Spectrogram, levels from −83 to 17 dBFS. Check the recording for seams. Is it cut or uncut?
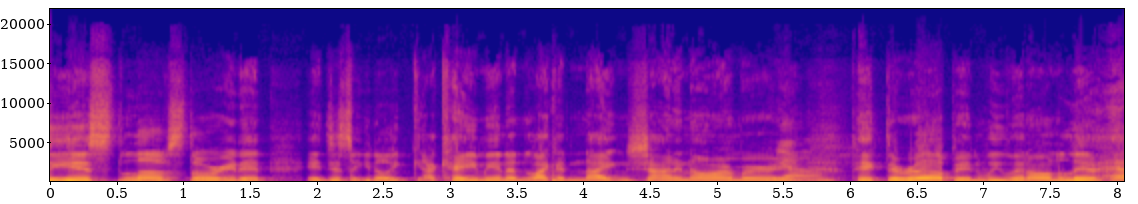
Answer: cut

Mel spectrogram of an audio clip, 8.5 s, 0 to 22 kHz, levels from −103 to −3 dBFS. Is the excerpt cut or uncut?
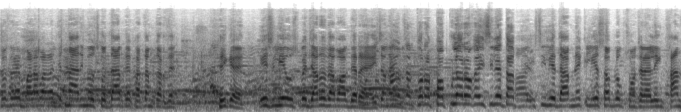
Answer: uncut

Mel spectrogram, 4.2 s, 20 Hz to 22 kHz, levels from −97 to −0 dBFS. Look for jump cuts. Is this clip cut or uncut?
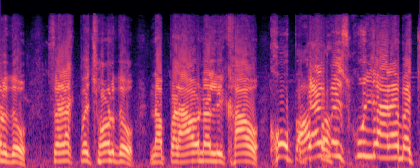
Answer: cut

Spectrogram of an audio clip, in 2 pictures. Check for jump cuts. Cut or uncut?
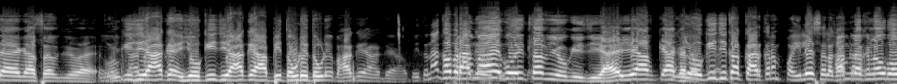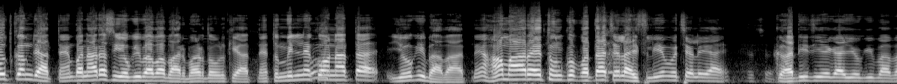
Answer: uncut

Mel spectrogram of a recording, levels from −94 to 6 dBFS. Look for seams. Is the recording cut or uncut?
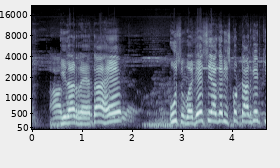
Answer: uncut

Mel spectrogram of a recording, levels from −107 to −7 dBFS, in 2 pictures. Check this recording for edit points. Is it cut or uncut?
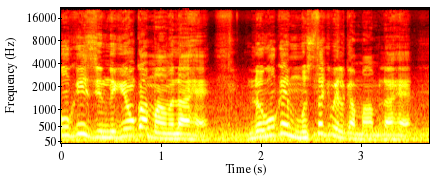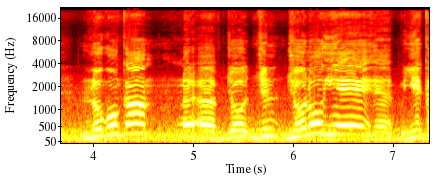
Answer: uncut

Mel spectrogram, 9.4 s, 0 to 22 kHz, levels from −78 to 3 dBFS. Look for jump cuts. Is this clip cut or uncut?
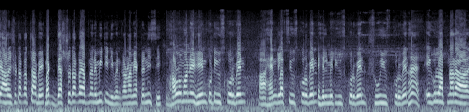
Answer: cut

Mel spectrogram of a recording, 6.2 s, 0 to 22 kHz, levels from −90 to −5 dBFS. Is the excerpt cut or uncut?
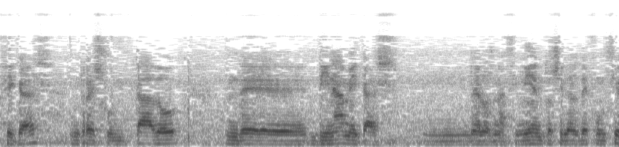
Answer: uncut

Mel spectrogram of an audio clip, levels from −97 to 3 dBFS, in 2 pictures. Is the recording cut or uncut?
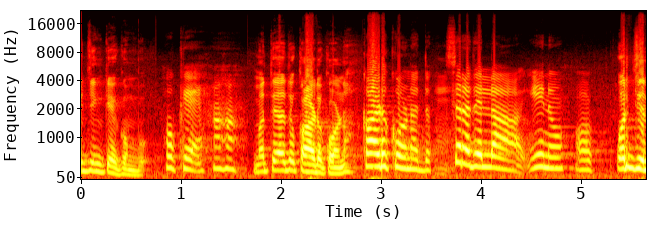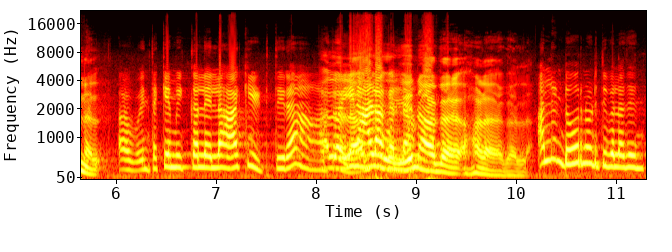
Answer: uncut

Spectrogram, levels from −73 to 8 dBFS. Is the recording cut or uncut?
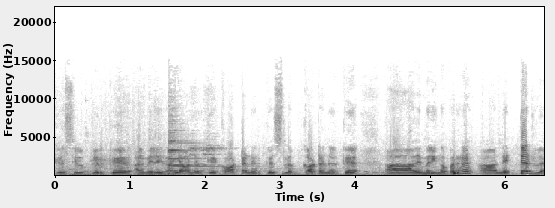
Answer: cut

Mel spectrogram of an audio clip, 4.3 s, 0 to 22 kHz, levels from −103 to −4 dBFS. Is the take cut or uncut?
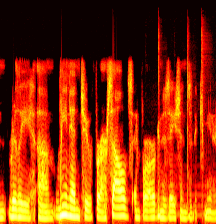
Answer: uncut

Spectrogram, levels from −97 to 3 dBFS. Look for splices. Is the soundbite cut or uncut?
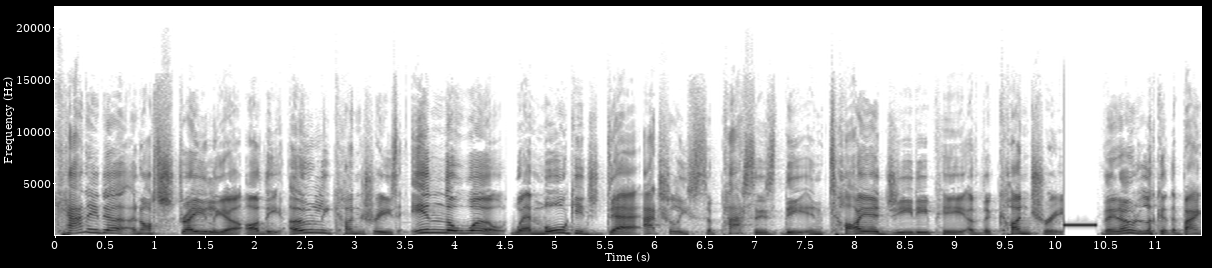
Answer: cut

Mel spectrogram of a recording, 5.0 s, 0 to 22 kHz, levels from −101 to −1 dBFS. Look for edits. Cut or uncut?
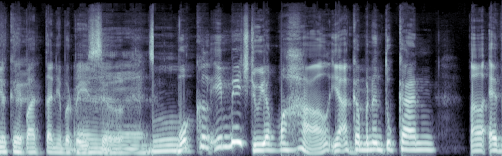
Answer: cut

